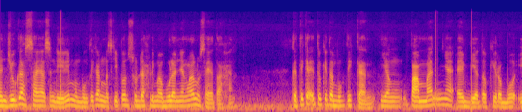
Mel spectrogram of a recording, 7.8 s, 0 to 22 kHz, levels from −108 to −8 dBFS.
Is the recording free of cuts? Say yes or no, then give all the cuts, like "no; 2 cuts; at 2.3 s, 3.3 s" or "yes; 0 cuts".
yes; 0 cuts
